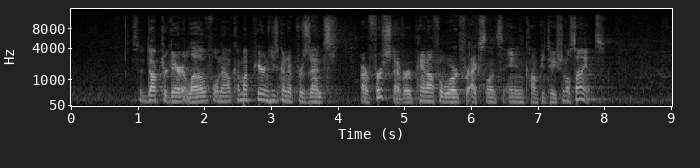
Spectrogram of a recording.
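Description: A man speaks calmly into a microphone over a loudspeaker in a large echoing hall.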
